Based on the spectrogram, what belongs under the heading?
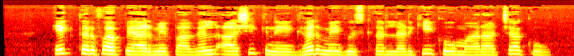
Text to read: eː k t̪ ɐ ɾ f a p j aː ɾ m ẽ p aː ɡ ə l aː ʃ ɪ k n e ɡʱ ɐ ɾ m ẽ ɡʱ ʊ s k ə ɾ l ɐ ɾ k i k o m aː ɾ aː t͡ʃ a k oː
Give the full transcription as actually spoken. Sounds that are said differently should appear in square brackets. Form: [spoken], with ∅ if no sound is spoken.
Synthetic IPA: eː k t̪ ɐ ɾ f a p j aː ɾ m ẽ p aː ɡ ə l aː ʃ ɪ k n e ɡʱ ɐ ɾ m ẽ ɡʱ ʊ s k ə ɾ l ɐ [ɽ] k i k o m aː ɾ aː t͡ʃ a k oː

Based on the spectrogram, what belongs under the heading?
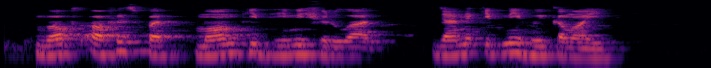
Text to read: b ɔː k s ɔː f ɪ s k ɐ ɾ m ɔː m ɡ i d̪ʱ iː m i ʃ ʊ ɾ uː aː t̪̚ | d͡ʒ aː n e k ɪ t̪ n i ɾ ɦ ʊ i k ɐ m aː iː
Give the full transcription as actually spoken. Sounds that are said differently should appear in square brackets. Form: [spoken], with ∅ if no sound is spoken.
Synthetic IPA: b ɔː k s ɔː f ɪ s [p] ɐ ɾ m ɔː m [k] i d̪ʱ iː m i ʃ ʊ ɾ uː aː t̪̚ | d͡ʒ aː n e k ɪ t̪ n i [∅] ɦ ʊ i k ɐ m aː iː

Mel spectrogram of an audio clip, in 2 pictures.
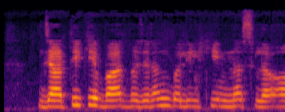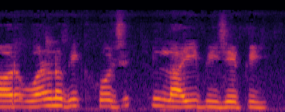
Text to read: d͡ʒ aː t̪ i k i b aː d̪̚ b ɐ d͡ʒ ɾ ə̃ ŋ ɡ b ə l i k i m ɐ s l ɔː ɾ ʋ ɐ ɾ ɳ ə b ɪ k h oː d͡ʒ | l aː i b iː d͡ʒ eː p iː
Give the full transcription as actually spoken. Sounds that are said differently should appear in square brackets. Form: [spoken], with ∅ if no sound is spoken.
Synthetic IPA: d͡ʒ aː t̪ i k [e] b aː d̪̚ b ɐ d͡ʒ ɾ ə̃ ŋ ɡ b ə l i k i [n] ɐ s l ɔː ɾ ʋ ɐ ɾ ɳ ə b ɪ k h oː d͡ʒ | l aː i b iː d͡ʒ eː p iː

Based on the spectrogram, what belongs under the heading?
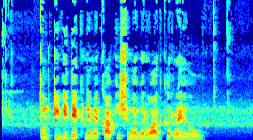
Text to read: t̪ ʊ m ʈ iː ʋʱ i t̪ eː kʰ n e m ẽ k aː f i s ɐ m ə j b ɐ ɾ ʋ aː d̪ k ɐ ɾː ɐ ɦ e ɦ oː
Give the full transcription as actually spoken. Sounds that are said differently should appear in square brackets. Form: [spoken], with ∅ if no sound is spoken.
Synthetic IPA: t̪ ʊ m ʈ iː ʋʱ i [d̪] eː kʰ n e m ẽ k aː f i s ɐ m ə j b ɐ ɾ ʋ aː d̪ k ɐ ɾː ɐ ɦ e ɦ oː

